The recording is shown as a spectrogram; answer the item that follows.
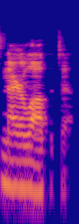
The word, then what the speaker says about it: Nyarlathotep: the major characters, and according to that guide, it's Nyarlathotep.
